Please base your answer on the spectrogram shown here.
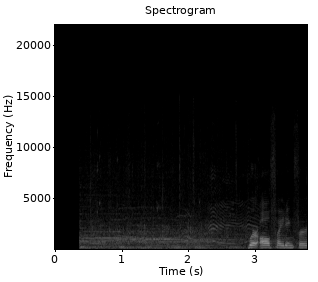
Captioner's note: spectators cheering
